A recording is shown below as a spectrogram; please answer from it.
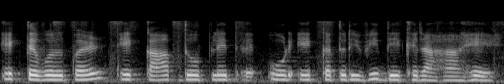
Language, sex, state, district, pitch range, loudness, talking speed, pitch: Hindi, female, Assam, Kamrup Metropolitan, 205-225 Hz, -18 LUFS, 155 wpm, 215 Hz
